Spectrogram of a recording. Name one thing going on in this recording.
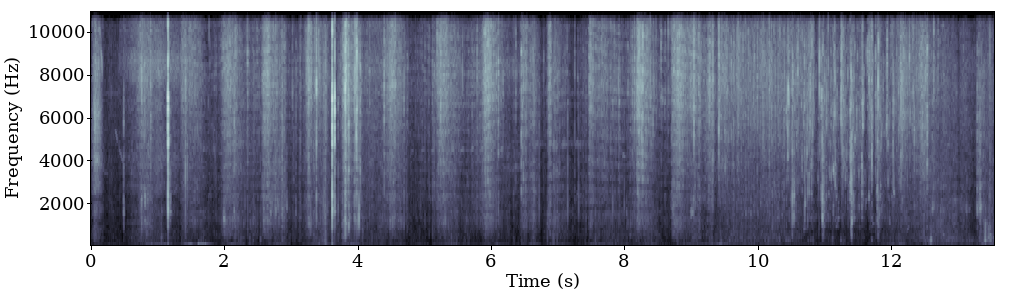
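Dry reeds crunch and rustle underfoot.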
